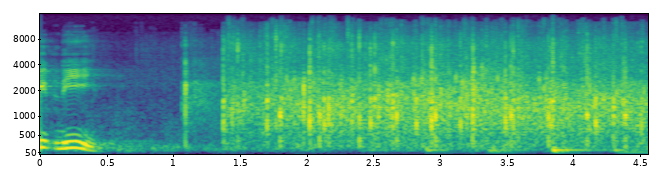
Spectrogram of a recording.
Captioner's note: audience applauding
